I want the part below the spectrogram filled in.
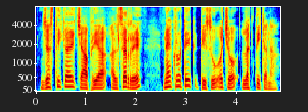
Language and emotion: Santali, neutral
